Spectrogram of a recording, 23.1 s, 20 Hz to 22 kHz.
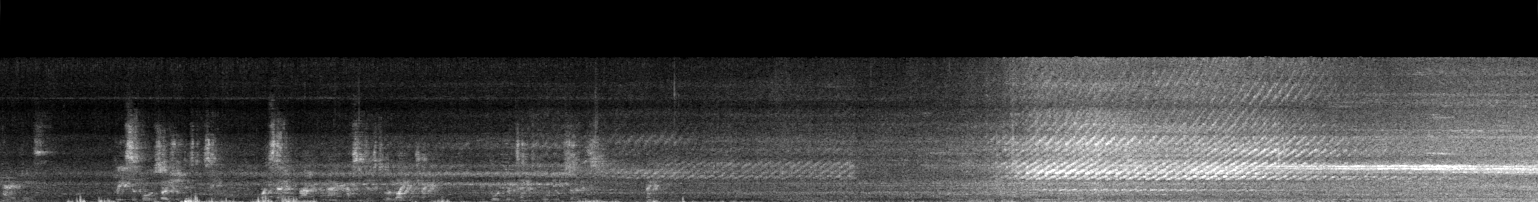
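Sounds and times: train wheels rushing on rails: 0:00.8 - 0:23.0
high steady tone: 0:05.6 - 0:13.0, 0:14.8 - 0:23.0.

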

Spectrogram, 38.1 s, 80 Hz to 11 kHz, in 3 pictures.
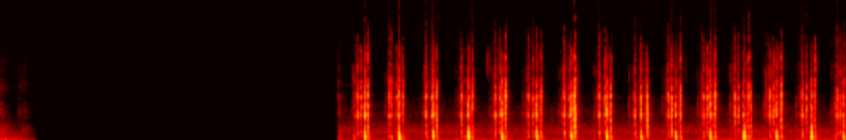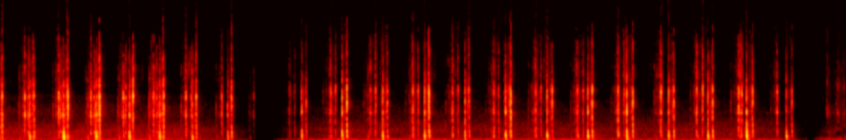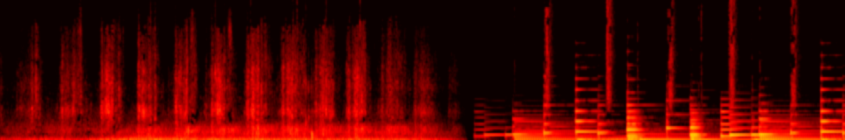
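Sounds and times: sharp clicks: 0:05.2 - 0:16.3, 0:17.0 - 0:24.7.

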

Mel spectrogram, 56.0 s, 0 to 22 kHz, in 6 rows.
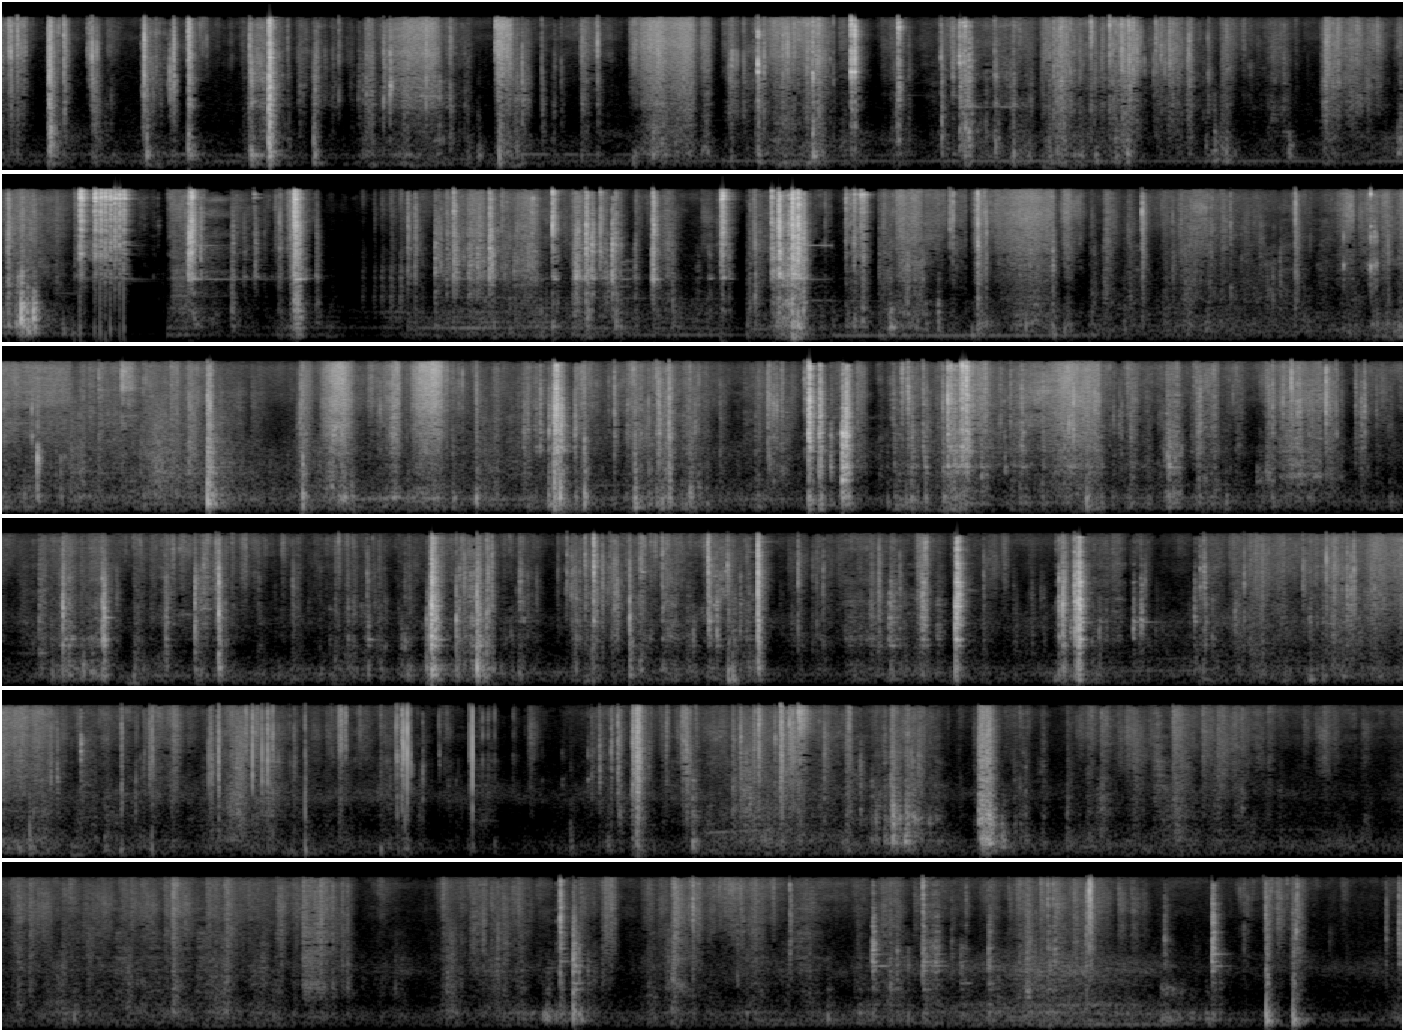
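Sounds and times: metal clamps clinking: 0:09.8 - 0:15.3.

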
